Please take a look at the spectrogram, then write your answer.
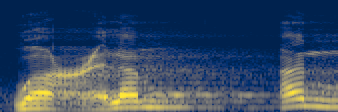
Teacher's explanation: wa'lam mim yang bertemu hamzah idhar safawi kita baca jelas tanpa mendengung · nun yang bertasdid bacaan gunnah kita tekan 3 ketuk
